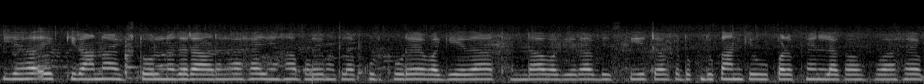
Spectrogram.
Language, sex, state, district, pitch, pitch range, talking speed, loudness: Hindi, female, Bihar, Araria, 235 Hz, 230-245 Hz, 155 wpm, -30 LUFS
